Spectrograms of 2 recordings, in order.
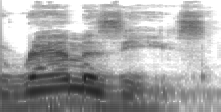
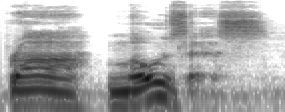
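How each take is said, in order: First: The middle syllable sounds like 'me'. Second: The middle syllable sounds like 'mo'. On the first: The speaker calls it wrong. "we pronounce it that same way" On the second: The speaker calls it right. "more proper way to say it is actually"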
